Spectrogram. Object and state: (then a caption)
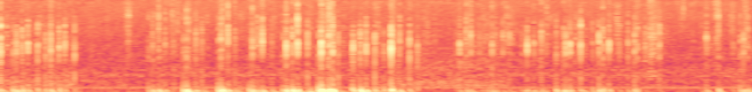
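Dense foam block, tapped. Fingertips tap rapidly along the edge and face of a solid, rectangular, dense black foam block held in both hands. The result is a quick, uneven patter of soft, dull, low thuds with faint scratchy rustles between them, and a faint steady low hum underneath.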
